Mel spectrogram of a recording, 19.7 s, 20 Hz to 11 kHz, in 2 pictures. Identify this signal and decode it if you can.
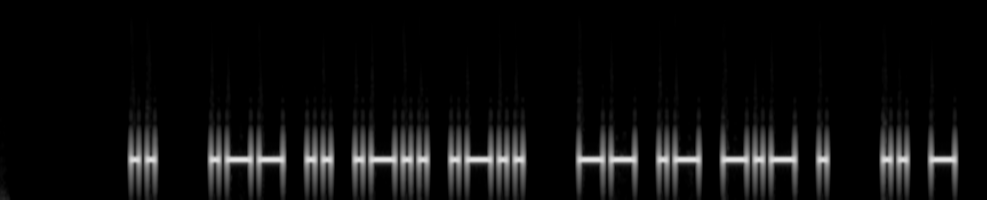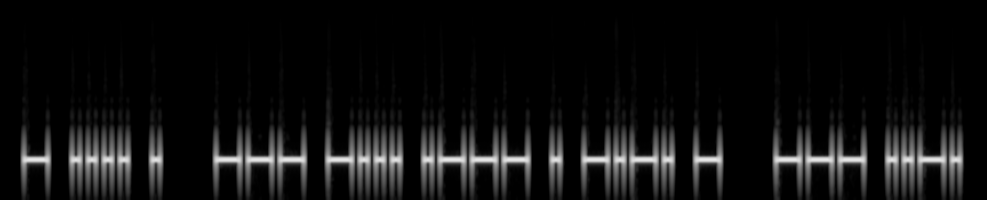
Morse code, heard as a keyed tone, about 15 wpm, 700 Hz. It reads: I WILL MAKE IT THE OBJECT OF
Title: Sentences from Top 1000 Words - Review Part 3 - 15wpm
